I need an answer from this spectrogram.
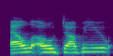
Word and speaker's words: low: give just some examples the word um l-o-w and h-o-w in most languages around the world those two words would sound very similar right but in english of course they don't one is low and the other one isn't ho it's how right right right and there's no reason why anybody would expect those two words to sound different right but they do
